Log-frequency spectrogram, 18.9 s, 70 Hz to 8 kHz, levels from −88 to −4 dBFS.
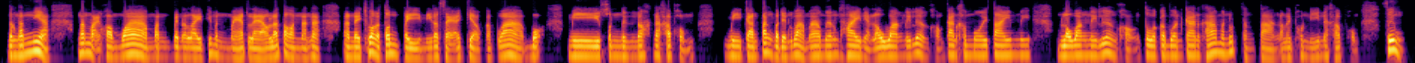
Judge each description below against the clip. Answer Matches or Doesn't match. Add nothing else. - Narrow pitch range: Matches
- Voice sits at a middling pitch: Doesn't match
